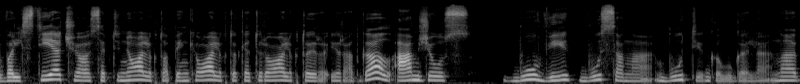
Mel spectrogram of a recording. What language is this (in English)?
Lithuanian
